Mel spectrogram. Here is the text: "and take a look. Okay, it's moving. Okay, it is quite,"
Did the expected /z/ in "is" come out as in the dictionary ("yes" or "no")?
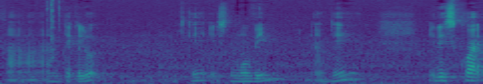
no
